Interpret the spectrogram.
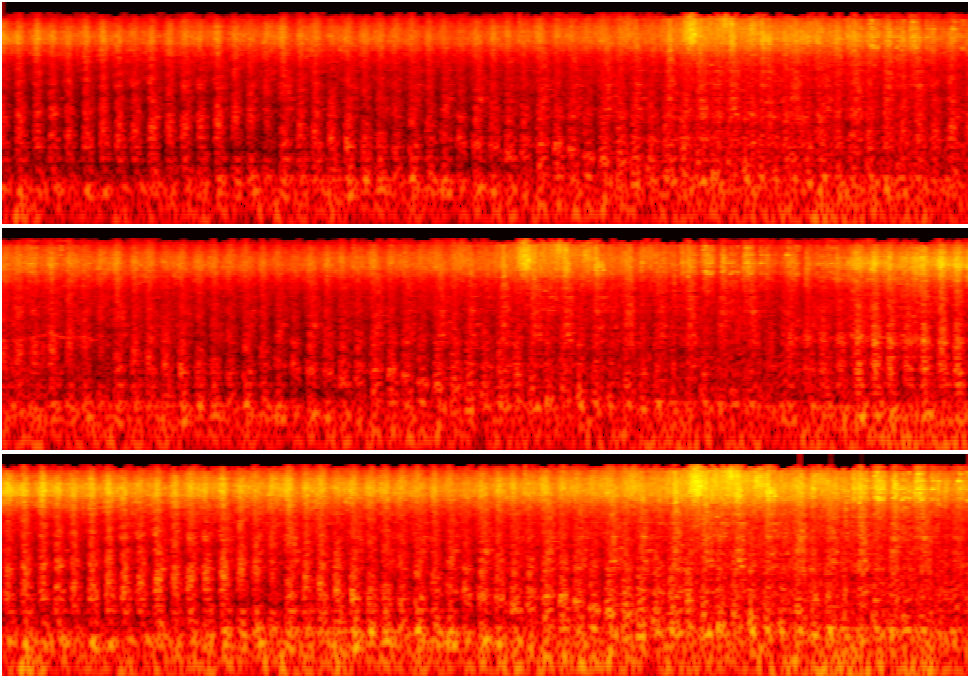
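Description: Stock train sound effect: a train running with a steady low rumble and rapid clatter, growing louder in the second half.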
